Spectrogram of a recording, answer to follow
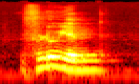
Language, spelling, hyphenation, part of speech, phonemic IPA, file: Dutch, vloeien, vloe‧ien, verb, /ˈvlui̯ə(n)/, Nl-vloeien.ogg
- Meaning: to flow (to move as a fluid)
